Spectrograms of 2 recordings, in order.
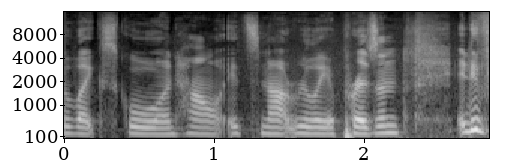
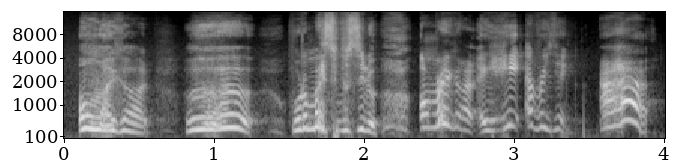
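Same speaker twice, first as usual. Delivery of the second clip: fast, rising higher into a panicked shriek; frantic panic; 5 semitones higher, faster than usual. Retold or imitated. English teacher panicking over what to do, fast frantic shriek. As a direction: spiral into a frenzy and end on a cry. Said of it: "silently panic".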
